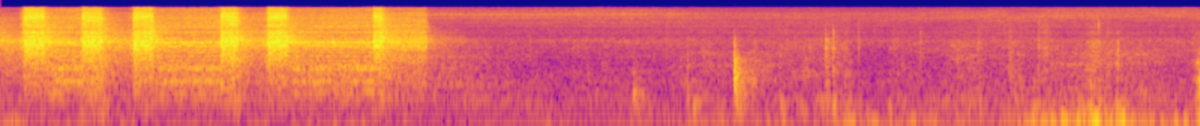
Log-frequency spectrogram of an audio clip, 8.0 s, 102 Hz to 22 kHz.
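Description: Compressed air hissing in quick repeated bursts, about two or three a second, as a boost leak tester pressurises a turbo car's intake and intercooler pipework to about 10 PSI. The hiss cuts off suddenly about three seconds in, leaving a few faint clicks and a low rumble.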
